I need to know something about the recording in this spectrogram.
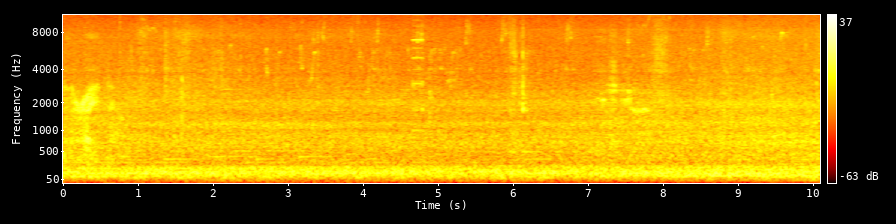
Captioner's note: light wind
